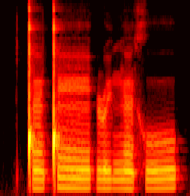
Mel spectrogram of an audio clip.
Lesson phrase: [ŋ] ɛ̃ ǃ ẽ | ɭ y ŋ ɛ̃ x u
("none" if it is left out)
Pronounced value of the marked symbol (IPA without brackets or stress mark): ǃ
